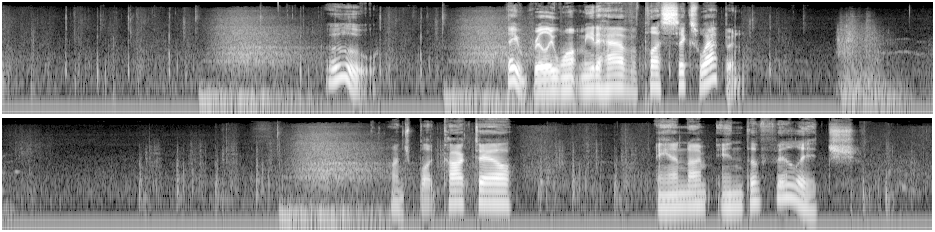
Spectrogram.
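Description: Footsteps crunch steadily on stone and wooden boards.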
